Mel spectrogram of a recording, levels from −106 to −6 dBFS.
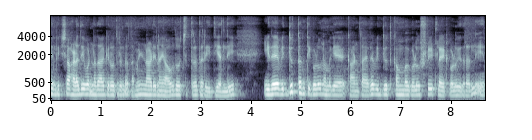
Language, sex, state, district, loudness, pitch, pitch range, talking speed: Kannada, male, Karnataka, Dakshina Kannada, -19 LUFS, 125 Hz, 120-140 Hz, 140 wpm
